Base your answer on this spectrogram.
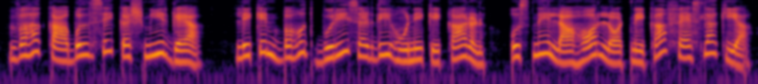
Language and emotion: Hindi, neutral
